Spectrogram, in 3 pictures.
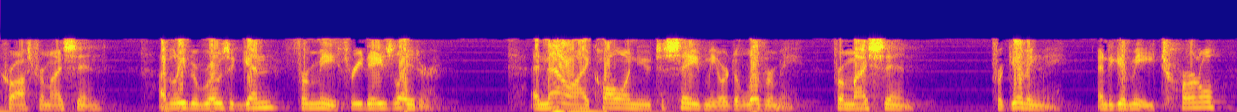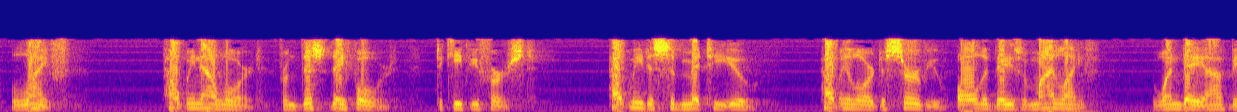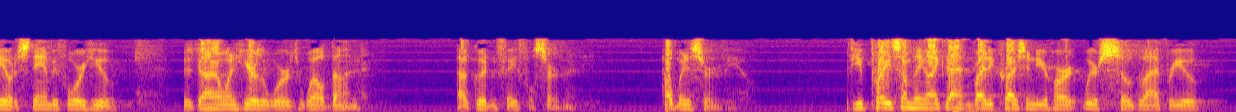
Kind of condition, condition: setting, large echoing room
